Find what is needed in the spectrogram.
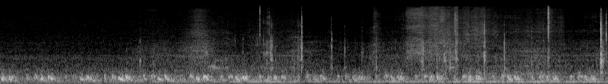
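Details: Rapid, rhythmic whooshing fetal heartbeat on a labor monitor, about 150 beats a minute, in a first-time mother in labor on pitocin.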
